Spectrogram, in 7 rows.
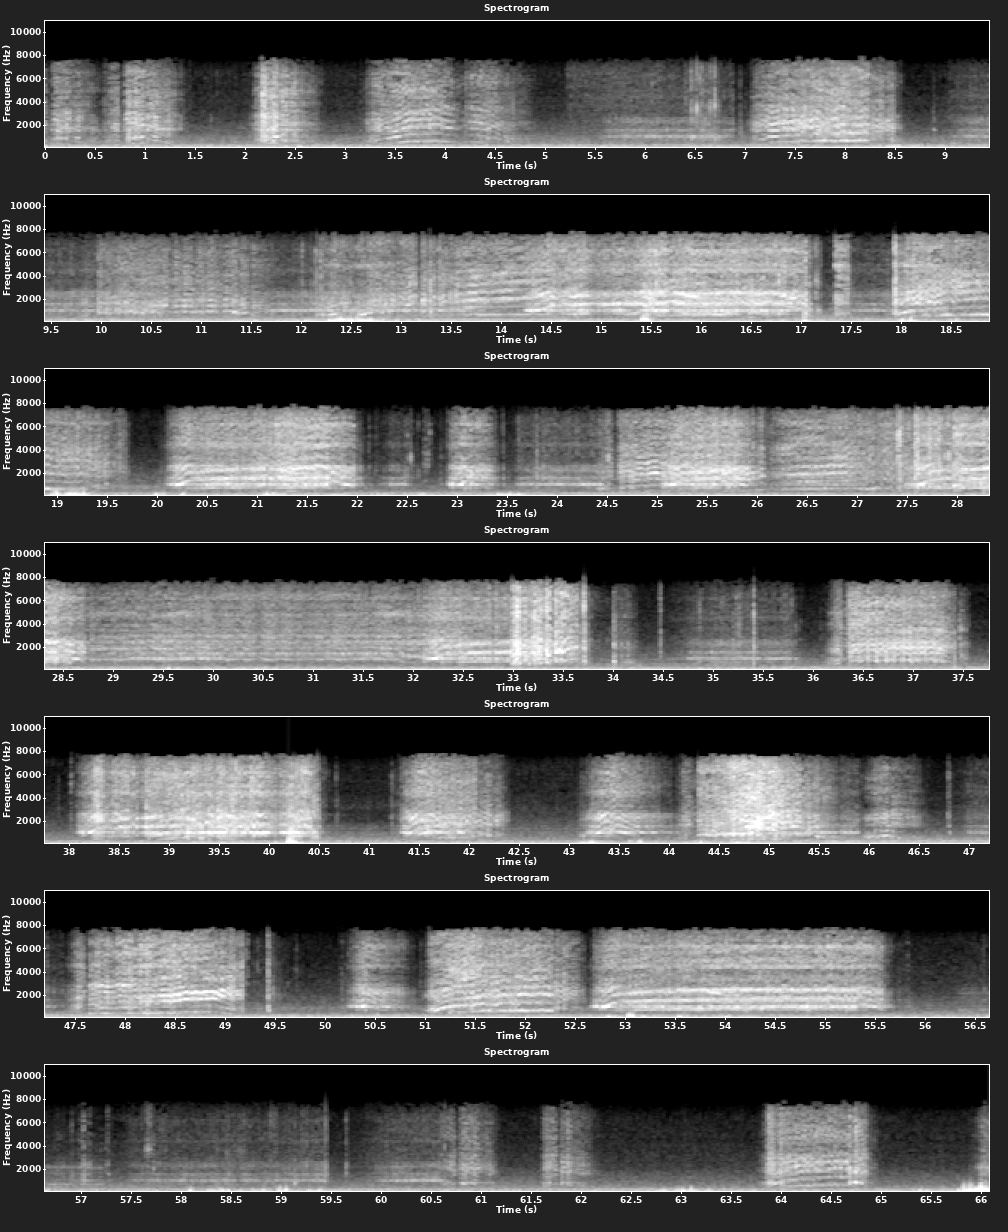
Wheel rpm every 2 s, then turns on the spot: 0, 0, 10, 20, 20, 30, 40, 150, 130, 20, 150, 30, 60, 50, 80, 20, 90, 20, 0, 160, 80, 20, 30, 10, 0, 10, 100, 170, 10, 30, 10, 0, 0.
4-14 16-20 22-24 28-30 34-36 44-46 56-62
